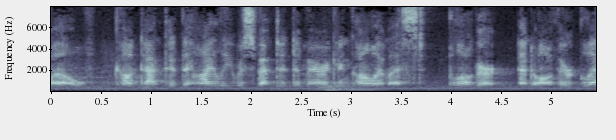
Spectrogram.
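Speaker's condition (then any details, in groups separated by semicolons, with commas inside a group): No condition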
